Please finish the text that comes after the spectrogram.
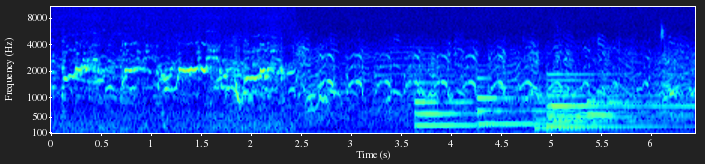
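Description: Cormorants at Lake Baikal give a run of loud, honking, goose-like calls over the first half, then the calls fade beneath sustained, steady musical tones.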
